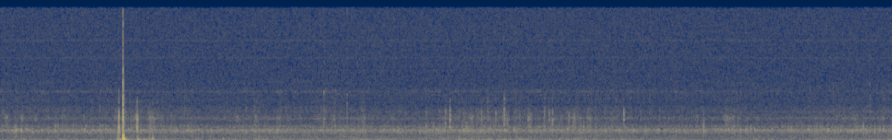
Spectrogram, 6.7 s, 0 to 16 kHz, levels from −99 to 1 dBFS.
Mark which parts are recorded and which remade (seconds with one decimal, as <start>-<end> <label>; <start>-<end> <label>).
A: 0.0-2.3 recorded; 2.3-5.0 remade; 5.0-6.7 recorded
